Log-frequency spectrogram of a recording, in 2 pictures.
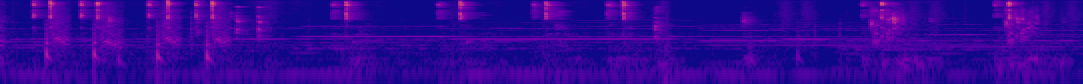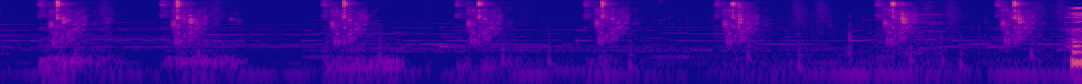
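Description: Crops being watered in the video game Core Keeper: a repeated series of squishy, dripping splash clicks, roughly one per second, moderately close and alone over a quiet low background.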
